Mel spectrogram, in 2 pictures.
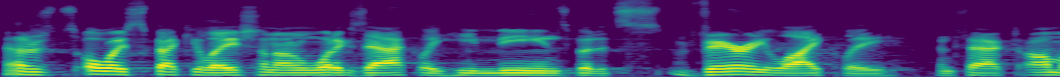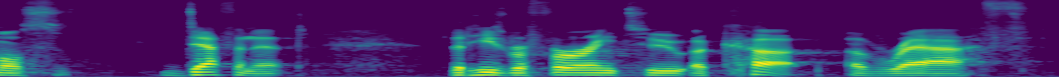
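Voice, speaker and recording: A man's voice: on the low side, clean tone. Man preaching in a reverberant church. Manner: reflective, slows for emphasis, drops quiet when quoting scripture. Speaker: pastor. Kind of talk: sermon. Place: church sanctuary. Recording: long hall reverb.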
